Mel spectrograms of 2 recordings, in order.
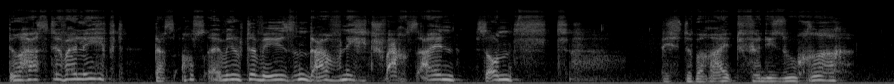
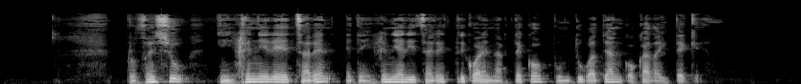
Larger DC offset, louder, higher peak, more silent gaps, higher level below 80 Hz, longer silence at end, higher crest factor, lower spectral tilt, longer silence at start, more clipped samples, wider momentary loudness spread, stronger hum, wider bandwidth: neither; second, -34 LUFS vs -19 LUFS; second, -18 dBFS vs 0 dBFS; neither; second, -52 dBFS vs -42 dBFS; second, 0 s vs 0.95 s; about the same, 18 dB vs 20 dB; about the same, -4 dB/octave vs -4.5 dB/octave; second, 0 s vs 0.8 s; neither; second, 14 LU vs 17 LU; neither; first, 14 kHz vs 11.5 kHz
